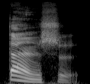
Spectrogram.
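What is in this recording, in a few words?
"dan4shi4", Chinese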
